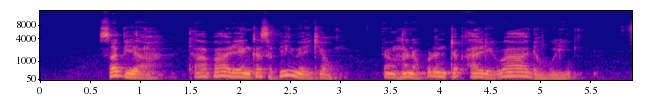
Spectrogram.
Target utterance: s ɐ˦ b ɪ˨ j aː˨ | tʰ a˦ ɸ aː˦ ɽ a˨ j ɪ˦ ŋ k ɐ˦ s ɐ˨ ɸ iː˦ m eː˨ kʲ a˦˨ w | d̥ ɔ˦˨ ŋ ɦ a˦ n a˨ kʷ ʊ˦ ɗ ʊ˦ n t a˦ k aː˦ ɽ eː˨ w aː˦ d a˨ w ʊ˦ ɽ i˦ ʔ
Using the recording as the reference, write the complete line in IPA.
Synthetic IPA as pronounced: s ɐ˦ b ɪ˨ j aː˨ | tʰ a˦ ɸ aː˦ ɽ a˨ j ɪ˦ ŋ k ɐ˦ s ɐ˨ ɸ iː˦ m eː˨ kʲ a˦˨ w | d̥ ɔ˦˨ ŋ ɦ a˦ n a˨ kʷ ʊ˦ ɗ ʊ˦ n t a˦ kʼ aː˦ ɽ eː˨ w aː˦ d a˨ w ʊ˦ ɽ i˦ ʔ

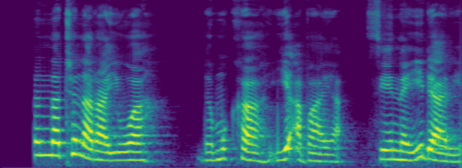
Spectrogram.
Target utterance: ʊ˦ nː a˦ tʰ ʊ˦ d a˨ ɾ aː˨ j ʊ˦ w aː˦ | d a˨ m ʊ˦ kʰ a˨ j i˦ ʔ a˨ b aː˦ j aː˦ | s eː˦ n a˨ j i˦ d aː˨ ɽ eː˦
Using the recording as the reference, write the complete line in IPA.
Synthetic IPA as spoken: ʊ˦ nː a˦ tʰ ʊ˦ n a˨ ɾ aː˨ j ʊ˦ w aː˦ | d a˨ m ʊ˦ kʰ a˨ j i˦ ʔ a˨ b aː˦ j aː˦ | s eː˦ n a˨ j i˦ d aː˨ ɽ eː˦

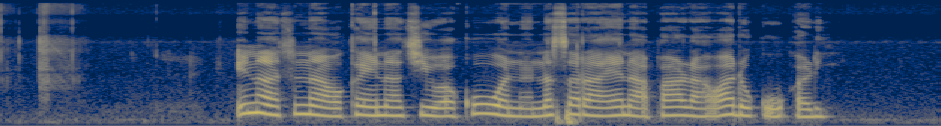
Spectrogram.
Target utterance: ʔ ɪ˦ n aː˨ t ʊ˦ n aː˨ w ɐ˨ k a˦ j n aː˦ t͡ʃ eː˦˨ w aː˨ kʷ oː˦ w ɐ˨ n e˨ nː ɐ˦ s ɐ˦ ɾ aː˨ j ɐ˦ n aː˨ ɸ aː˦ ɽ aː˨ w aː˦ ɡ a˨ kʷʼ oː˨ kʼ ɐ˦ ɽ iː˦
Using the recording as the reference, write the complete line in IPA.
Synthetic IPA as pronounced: ʔ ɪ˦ n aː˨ t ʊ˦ n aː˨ w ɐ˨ k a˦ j n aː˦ t͡ʃ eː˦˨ w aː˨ kʷ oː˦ w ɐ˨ n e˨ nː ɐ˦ s ɐ˦ ɾ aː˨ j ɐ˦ n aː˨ ɸ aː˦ ɽ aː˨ w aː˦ d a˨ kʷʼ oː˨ kʼ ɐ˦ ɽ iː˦

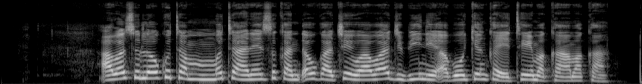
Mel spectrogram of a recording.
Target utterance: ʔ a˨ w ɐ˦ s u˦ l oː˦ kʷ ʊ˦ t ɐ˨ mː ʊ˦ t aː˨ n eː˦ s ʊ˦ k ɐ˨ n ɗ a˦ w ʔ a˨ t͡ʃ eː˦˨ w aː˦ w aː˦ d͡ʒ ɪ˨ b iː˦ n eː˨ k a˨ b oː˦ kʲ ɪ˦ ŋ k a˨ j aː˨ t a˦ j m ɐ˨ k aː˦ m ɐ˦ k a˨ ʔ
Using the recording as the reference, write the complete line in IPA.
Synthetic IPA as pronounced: ʔ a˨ w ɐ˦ s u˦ l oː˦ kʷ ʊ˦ t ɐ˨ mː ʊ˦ t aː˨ n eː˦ s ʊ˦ k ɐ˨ n ɗ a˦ w k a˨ t͡ʃ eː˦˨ w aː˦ w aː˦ d͡ʒ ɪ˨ b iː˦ n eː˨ ʔ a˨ b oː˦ kʲ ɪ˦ ŋ k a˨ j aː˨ t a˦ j m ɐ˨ k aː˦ m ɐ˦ k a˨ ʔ

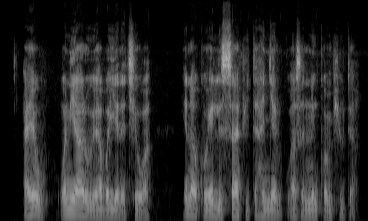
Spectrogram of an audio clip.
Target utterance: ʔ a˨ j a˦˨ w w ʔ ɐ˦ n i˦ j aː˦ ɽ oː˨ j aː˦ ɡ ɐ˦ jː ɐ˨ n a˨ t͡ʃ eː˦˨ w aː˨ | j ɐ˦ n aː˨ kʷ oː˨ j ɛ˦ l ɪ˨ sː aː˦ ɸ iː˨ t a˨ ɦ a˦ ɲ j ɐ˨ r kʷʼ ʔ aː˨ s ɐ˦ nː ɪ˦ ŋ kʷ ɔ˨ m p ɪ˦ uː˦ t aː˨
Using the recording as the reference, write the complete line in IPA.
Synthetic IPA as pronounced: ʔ a˨ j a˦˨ w w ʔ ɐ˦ n i˦ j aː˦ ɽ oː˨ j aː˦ b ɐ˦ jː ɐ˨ n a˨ t͡ʃ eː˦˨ w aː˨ | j ɐ˦ n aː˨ kʷ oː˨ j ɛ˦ l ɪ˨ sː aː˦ ɸ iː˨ t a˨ ɦ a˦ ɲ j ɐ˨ r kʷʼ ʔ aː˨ s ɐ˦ nː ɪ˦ ŋ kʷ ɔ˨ m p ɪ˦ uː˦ t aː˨

